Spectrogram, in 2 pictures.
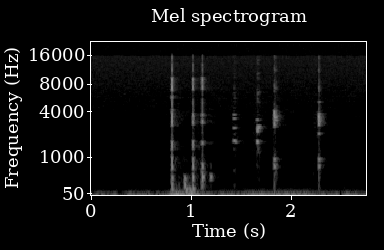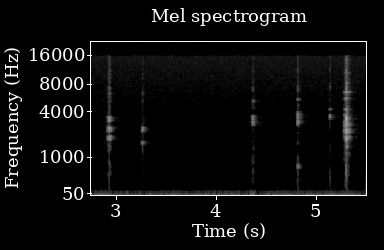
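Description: Near silence with faint, scattered computer mouse clicks: a short cluster about a second in, then single clicks every half second or so, the loudest near the end.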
